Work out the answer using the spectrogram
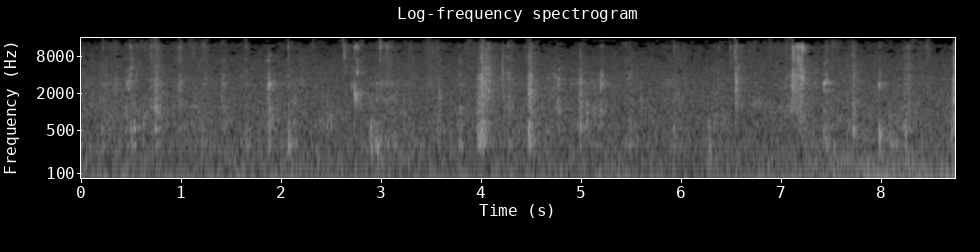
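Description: A person chewing food close to the microphone, with scattered sharp, crisp clicks and crunches.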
